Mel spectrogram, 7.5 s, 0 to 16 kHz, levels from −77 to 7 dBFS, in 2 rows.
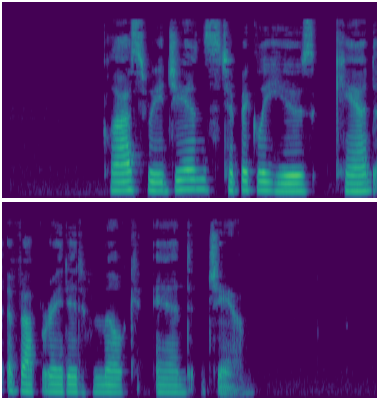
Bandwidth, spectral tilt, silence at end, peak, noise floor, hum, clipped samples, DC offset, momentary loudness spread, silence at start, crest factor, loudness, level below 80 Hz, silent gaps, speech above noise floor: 11.5 kHz; -4.5 dB/octave; 1.25 s; -4 dBFS; -70 dBFS; none; under 0.1%; under 0.1%; 11 LU; 1.1 s; 22 dB; -26 LUFS; -72 dBFS; none; 45 dB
